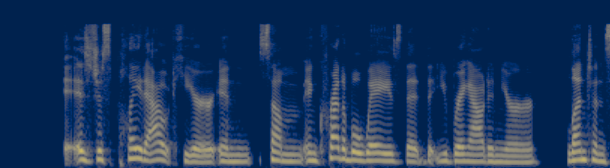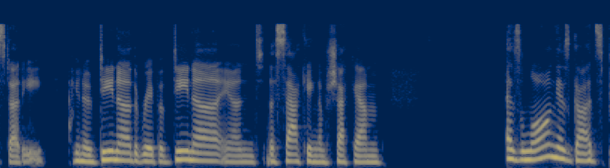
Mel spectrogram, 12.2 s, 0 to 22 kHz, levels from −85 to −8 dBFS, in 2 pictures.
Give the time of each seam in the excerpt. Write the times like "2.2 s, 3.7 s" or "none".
6.8 s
